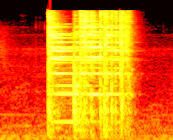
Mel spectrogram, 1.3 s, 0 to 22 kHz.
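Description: A thick 0.8 metal business card is dropped onto a desk, giving a bright, high-pitched metallic clink with two quick hits and a short ring. The sound is clearly metallic.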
